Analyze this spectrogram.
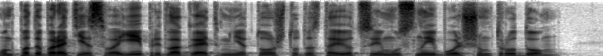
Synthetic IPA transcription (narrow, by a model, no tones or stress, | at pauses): o̞npəd̪əbɾɐtʲe̞svɐjejpɾʲɪd̪lˠɐɡajɪt̪mnʲe̞t̪o̞ʂt̪o̞d̪əst̪ɐjo̞t̪sːəjɪmusnəɪbo̞lʲʂɨmt̪ɾʊd̪o̞̰m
